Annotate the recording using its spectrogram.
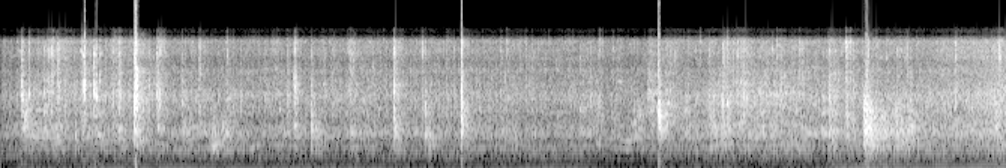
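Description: Wooden logs knock and thud loudly.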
